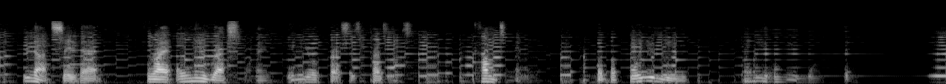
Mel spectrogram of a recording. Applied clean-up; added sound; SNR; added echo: neural mask model RNNoise.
